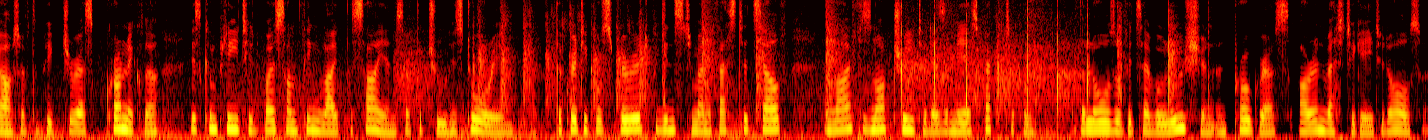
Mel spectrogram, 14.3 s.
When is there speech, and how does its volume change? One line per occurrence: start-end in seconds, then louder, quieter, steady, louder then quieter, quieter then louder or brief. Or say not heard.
0.0-14.2 steady.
